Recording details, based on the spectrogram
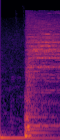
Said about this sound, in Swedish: Jag står här och vill öppna min öl.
